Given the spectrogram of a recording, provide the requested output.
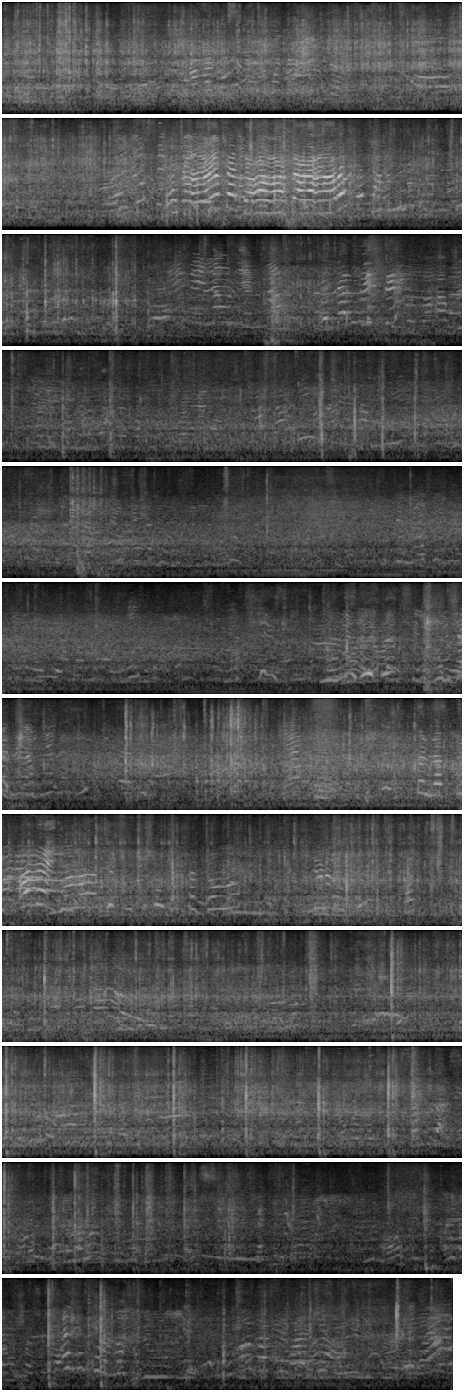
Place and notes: Le Bourg, Champsecret, France - Arrivée à lécole
It's school time, children pull suitcases on wheels, take balloons. The first moments in school are made of games.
